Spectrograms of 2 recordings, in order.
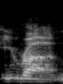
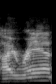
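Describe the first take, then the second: First: The word starts with 'ee' then 'Ron'. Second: The first vowel is not an 'ee' sound. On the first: The speaker calls it right. "it's Iran. So Iran, uh, E and a guy named Ron" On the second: The speaker calls it wrong. "it's not Iran"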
